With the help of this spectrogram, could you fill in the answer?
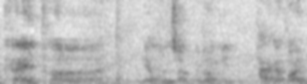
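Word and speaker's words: crater: 크라이를. 이따구로 발음할 줄 알았어. 자, 크레이터.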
